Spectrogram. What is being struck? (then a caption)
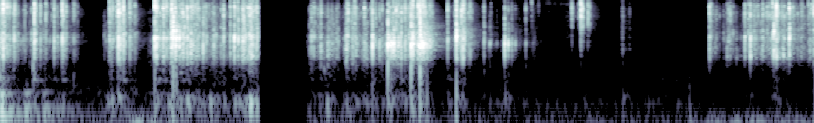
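Small flat glass pebbles in a wooden tray. Fingertips with long blue nails press, slide and rub across a pile of small, solid, flat glass decorative pebbles in a wooden tray, with green pebbles held in hand at the start. The pebbles click and clatter together in bright, dense bursts broken by short silent gaps.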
